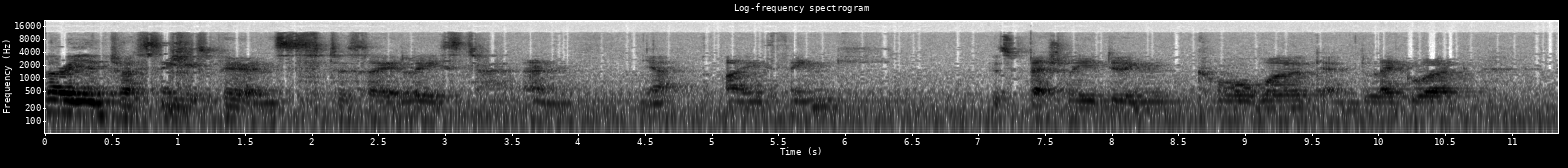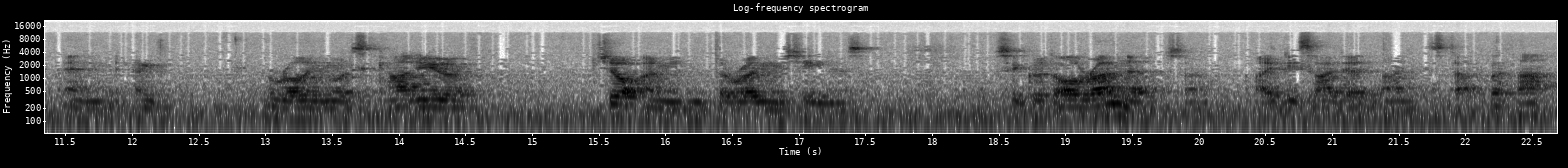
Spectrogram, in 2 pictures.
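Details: Man with Friedreich's ataxia diagnosed about five years earlier; ataxic dysarthria due to Friedreich's ataxia.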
